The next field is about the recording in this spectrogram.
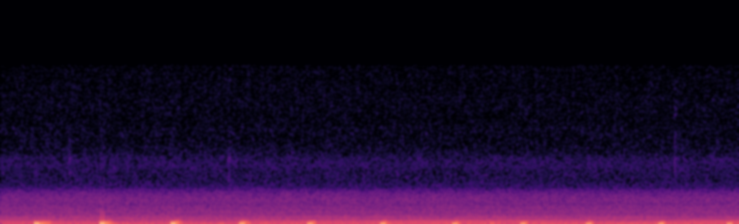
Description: Korotkoff Sounds Testing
